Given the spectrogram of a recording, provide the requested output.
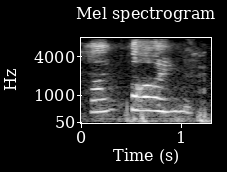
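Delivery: very high-pitched little voice; tiny high voice, putting on composure; shaken character voice. Acted. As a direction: squeak it out, shaken but insisting. Shaken, windswept Dora insists she's okay.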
